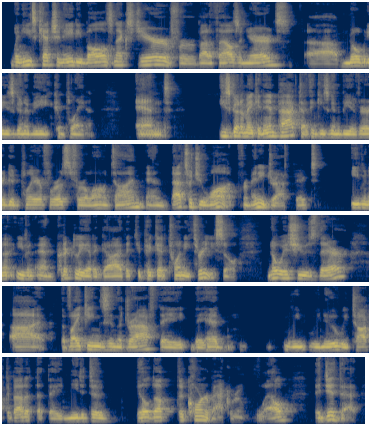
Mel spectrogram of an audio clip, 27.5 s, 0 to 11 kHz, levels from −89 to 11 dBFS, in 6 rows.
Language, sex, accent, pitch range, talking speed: English, male, American, 110-135 Hz, 205 wpm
